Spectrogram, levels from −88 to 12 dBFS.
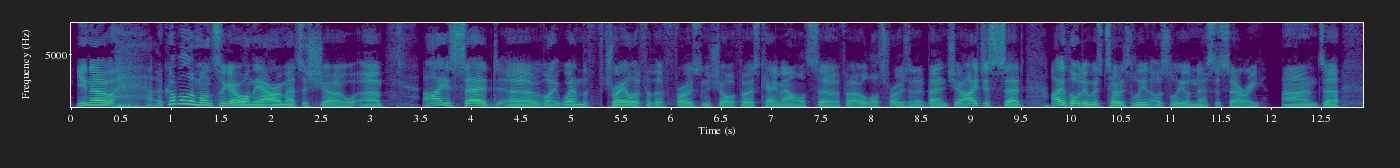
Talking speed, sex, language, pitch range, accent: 205 wpm, male, English, 115-145 Hz, British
